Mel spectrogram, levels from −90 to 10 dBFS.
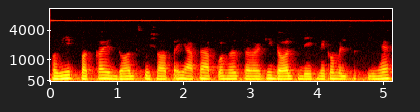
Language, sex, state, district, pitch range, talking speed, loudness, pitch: Hindi, male, Bihar, Saran, 125-140 Hz, 255 wpm, -15 LUFS, 130 Hz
